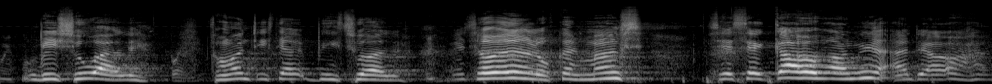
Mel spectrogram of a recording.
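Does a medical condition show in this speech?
Yes: severe cerebral palsy.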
